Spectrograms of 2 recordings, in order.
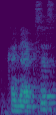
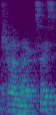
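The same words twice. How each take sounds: First: The word can has a short, weak vowel. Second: The word can has a full, open vowel. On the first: The speaker calls it right. "it's can access" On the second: The speaker calls it wrong. "not can access"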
